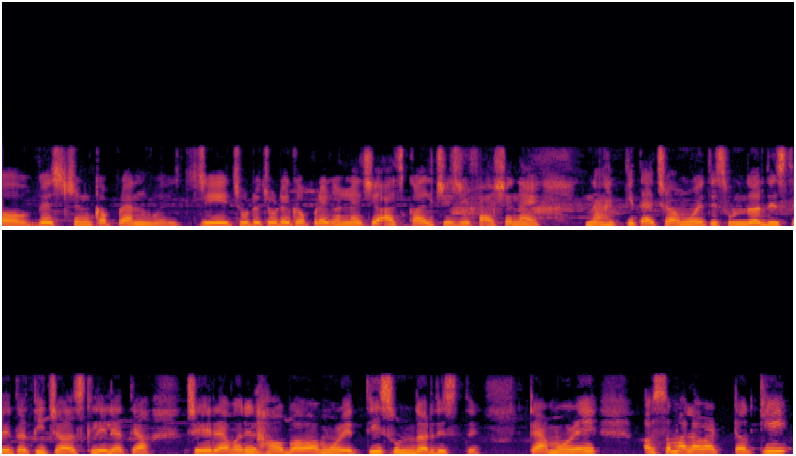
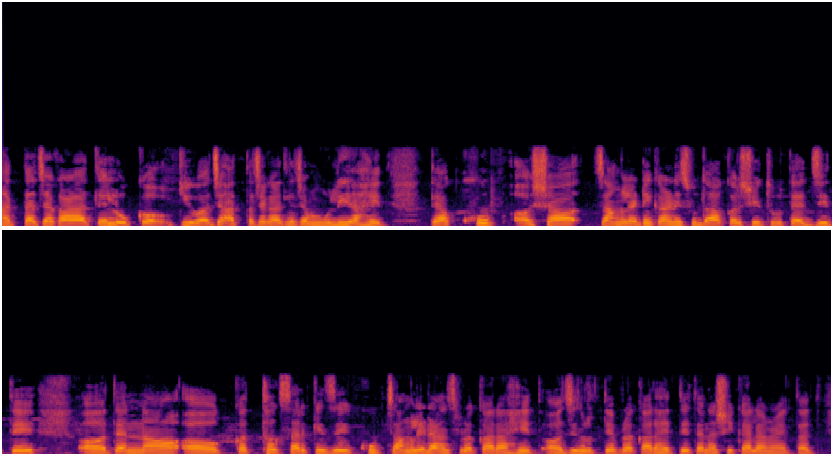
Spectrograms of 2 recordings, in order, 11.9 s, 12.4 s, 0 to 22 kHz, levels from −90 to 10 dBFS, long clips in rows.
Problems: none marked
